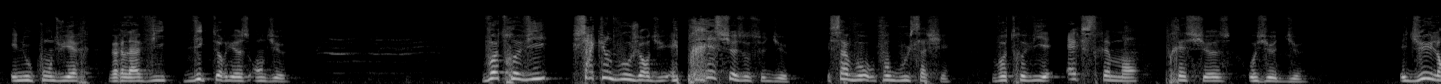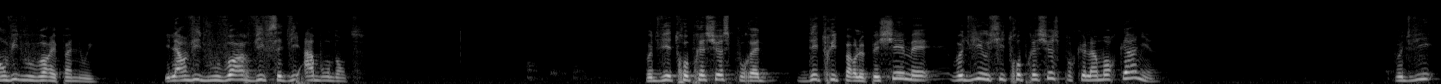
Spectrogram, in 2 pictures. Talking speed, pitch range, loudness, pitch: 170 wpm, 160-220 Hz, -28 LUFS, 185 Hz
